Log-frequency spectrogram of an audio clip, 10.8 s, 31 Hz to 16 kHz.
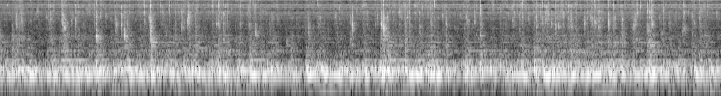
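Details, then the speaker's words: Rheem Stellar 360 hot water system after tempering valve replacement: strong, steady rush of water from the bathroom tap with no sputtering or hammering; pressure restored and temperature set to exactly 50 degrees, 7 degrees hotter than before; normal hot water flow. "Just look at the pressure. Beautiful pressure coming out now. Perfect 50-degree temperature."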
